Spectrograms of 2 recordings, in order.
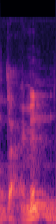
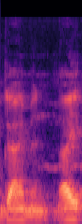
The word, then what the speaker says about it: Gaiman: His name is Neil Gaiman. Everybody's like, Neil Diamond? Neil Diamond? No, Neil Gaiman. Gaiman actually is how it's said.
